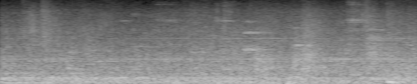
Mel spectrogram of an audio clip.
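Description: Busy food court room ambience: a steady low rumble with background chatter and a few light clinks, most of them about three seconds in and near the end.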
